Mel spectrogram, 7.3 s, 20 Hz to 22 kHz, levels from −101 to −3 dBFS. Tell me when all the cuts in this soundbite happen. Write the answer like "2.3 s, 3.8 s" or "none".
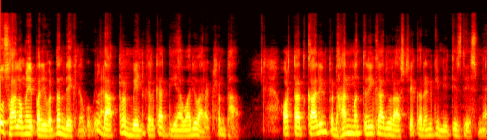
1.5 s

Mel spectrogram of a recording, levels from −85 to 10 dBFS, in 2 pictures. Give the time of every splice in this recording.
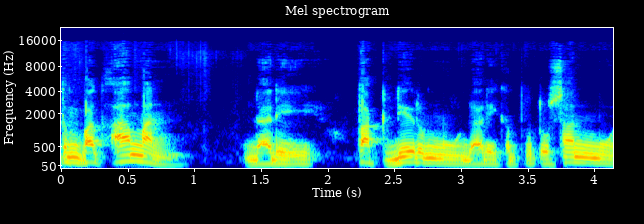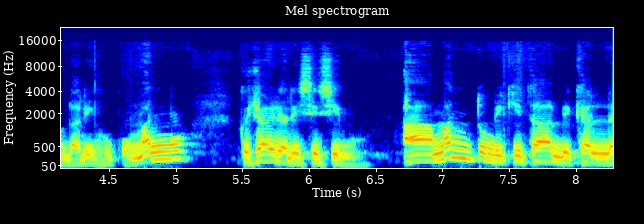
6.5 s

